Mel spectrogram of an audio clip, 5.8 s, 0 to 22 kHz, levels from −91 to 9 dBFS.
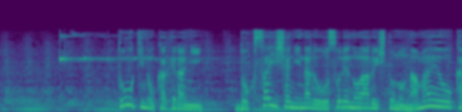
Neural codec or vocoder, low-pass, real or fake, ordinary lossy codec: none; 7.2 kHz; real; none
